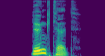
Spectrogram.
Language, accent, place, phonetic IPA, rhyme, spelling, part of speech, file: German, Germany, Berlin, [ˈdʏŋtət], -ʏŋtət, düngtet, verb, De-düngtet.ogg
- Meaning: inflection of düngen: 1. second-person plural preterite 2. second-person plural subjunctive II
